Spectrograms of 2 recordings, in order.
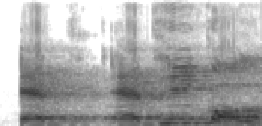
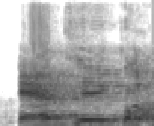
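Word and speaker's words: ethical: তাহলে হি লার্ন সে শিখে, এথিক্যাল conduct, American pronunciation খেয়াল করুন, এথিক্যাল না এথিক্যাল, একটু একারের মতো উচ্চারণ হবে।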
